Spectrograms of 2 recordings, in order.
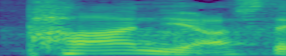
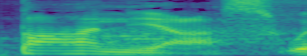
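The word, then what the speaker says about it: Banias: But the, the Arabs can't, in Arabic language, they cannot pronounce panyas. They can't say the letter P, so it is called banyas with a B.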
